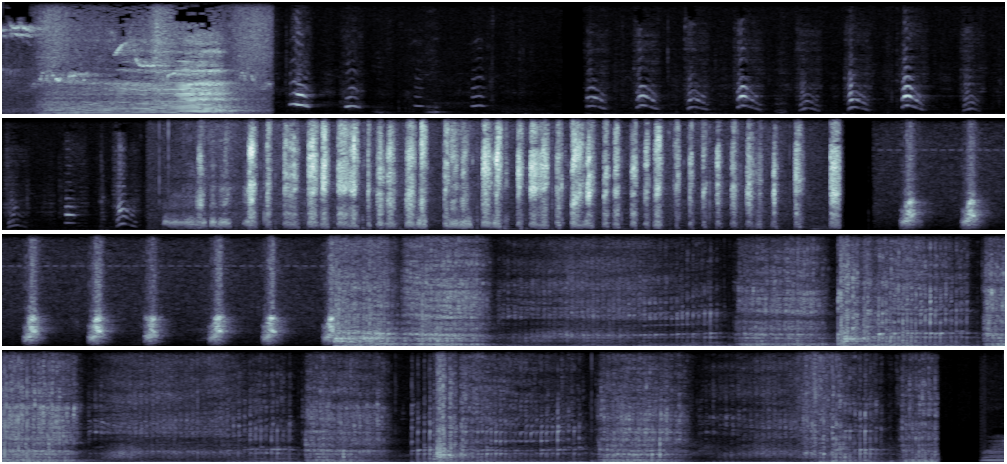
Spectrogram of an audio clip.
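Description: A run of different animal calls. It opens with a cow mooing for about two seconds, followed by scattered short chirps, a few seconds of rapid chattering calls, and about a dozen evenly spaced calls. For roughly the last twelve seconds, loud repeated growls and roars take over.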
